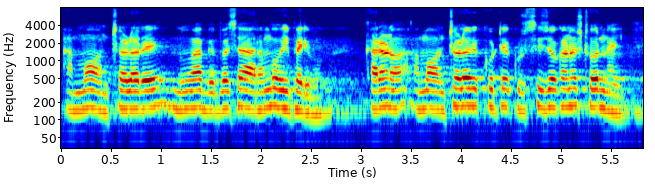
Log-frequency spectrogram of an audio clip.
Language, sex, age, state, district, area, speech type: Odia, male, 18-30, Odisha, Jajpur, rural, spontaneous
